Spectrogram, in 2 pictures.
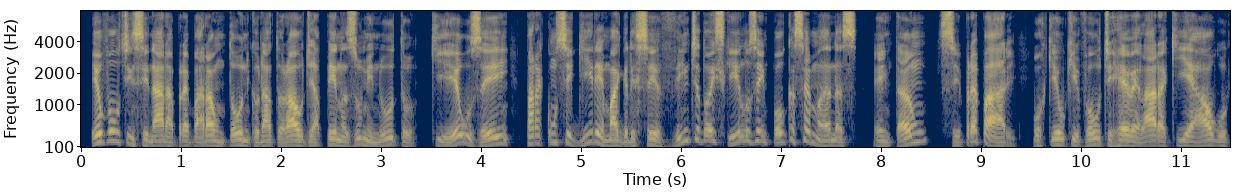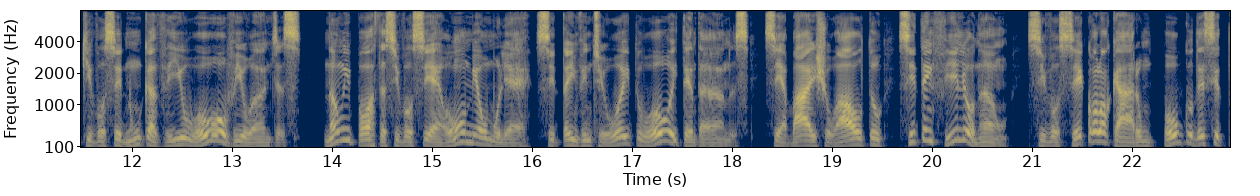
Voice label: portuguese brazilian e learning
